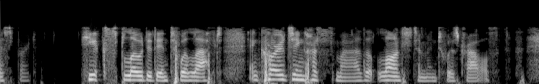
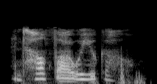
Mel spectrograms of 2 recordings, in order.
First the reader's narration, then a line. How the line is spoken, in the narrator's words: Colin whispered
